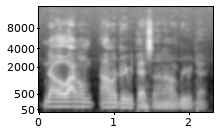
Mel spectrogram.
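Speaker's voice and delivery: low, very soft retold objection; quietly refuse, as mom would; imitating disapproving mom. Voicing mother's quiet disapproval.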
